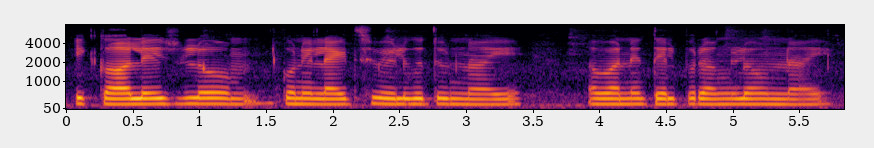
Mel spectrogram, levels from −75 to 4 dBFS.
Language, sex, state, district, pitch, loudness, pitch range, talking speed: Telugu, female, Telangana, Mahabubabad, 190 Hz, -15 LUFS, 190-195 Hz, 90 wpm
